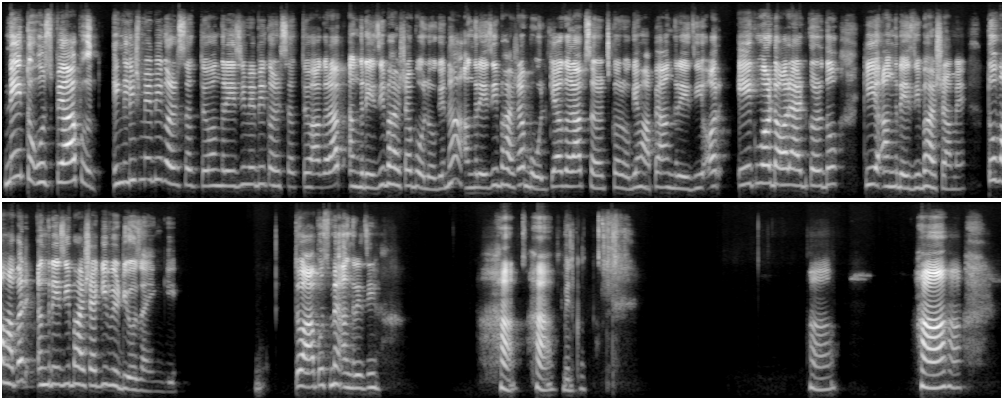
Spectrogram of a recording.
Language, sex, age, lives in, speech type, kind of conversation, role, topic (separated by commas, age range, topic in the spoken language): Hindi, female, 25-29, India, conversation, podcast, guest, कौन सी ऐप ने आपकी ज़िंदगी सबसे ज़्यादा आसान बनाई है और क्यों?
